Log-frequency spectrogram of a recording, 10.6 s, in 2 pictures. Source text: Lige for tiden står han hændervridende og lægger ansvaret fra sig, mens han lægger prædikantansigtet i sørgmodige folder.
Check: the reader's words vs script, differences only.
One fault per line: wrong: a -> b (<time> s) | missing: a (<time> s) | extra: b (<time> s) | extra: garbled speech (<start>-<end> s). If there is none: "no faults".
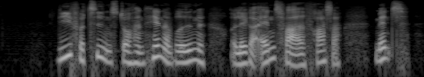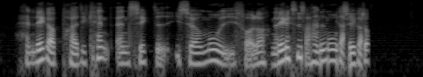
extra: garbled speech (8.7-9.9 s)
